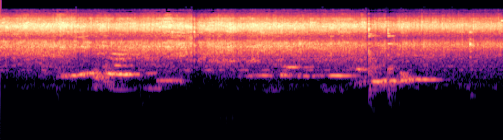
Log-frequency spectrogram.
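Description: Tomato and spice masala sizzling in hot oil in an iron kadai while a spatula stirs it, a steady hiss, with a scrape of the spatula near the end. A melody of music plays over it.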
